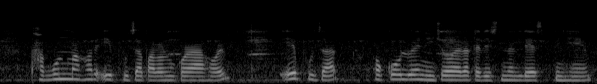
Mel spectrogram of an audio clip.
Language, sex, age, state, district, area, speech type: Assamese, female, 30-45, Assam, Charaideo, urban, spontaneous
